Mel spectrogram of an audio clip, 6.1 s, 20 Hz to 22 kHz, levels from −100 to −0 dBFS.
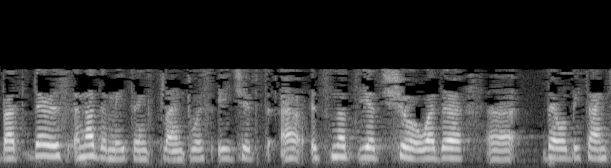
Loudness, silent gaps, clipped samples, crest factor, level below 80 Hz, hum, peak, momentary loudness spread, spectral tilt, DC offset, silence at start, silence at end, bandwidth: -22 LUFS; none; under 0.1%; 20 dB; -76 dBFS; none; -2 dBFS; 10 LU; -8.5 dB/octave; under 0.1%; 0 s; 0 s; 5 kHz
